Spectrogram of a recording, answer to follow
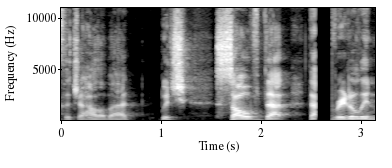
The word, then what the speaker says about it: Jalalabad: And then earlier this episode, the guy pronounced it Jalalabad, which solved that riddle in my mind of how to actually say it after hearing it all these years.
